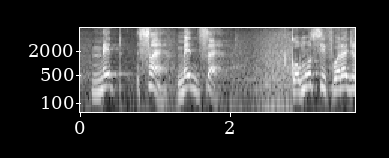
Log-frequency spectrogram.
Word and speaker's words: médecin: On a maintenant, pour le troisième, médecin. Puede ver médecin con una E. Pueden escuchar médecin o on peut voir médecin. Cuando la persona lo dice, sale como si fuera una T, médecin, médecin.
